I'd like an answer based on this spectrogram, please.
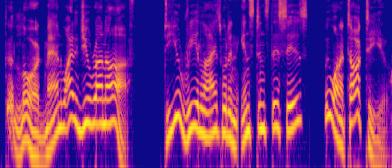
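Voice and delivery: high, exclaiming, breathless-with-wonder delivery; excited scientist McClure. Acted. Scientist stops a runaway he longs to study, excited and high. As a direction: exclaim it in eager amazement.

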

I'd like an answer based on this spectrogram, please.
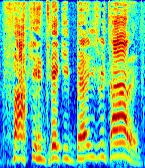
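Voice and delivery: slow, broad Boston accent. Shown as a demonstration. Asked about a singer, keeps up drawn-out Boston accent. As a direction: drag it out like a Bostonian. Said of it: "do a Boston accent again".

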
